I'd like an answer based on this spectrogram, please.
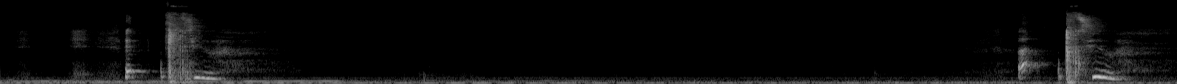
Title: Strong sneezes and a visual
